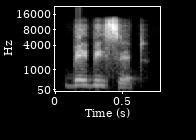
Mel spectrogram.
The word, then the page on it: babysit: Indian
